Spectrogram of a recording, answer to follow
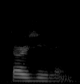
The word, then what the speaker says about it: Darjeeling: So it's So more like, of a the D is like a G. Yeah. Darjeeling.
